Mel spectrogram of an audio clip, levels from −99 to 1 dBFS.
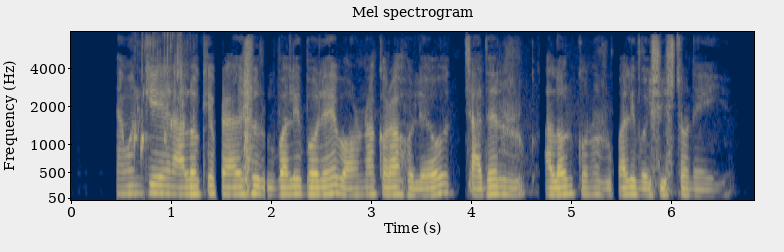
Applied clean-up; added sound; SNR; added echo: neural mask model RNNoise.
